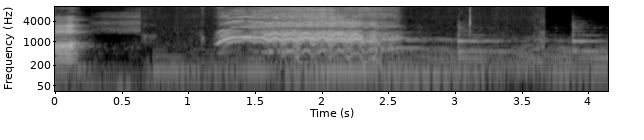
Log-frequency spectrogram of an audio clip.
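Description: A horse whinnying once, a single call of about a second and a half that rises and then wavers in pitch. Background music comes in right after it.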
